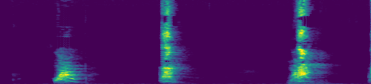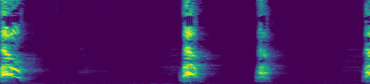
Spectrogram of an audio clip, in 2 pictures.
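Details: Small puppy barking back and answering a person: short, sharp yappy barks, seven of them spaced roughly a second apart, bright and high, in a quiet room.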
